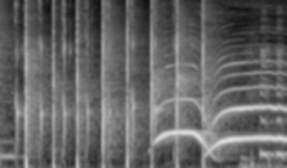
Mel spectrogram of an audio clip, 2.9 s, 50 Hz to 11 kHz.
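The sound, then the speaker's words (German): Group clapping to congratulate someone on a grade of 2 on a bachelor's thesis, in a steady, even rhythm, about eight crisp, loud claps. Partway through, a sustained voiced whoop slides up and down in pitch over the claps and trails on alone. “Ach so, das jetzt klatschen wir alle mal.”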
